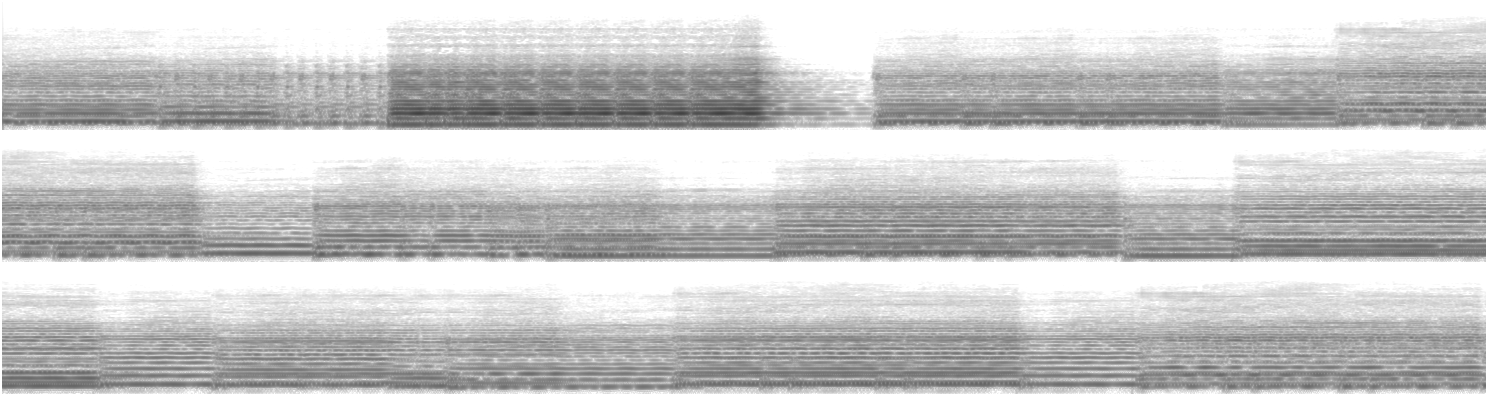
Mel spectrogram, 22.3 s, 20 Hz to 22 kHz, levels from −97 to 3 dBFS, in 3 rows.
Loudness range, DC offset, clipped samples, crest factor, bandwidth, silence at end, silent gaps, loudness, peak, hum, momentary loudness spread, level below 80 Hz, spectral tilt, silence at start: 10 LU; under 0.1%; under 0.1%; 20 dB; 12.5 kHz; 0 s; none; -36 LUFS; -18 dBFS; none; 14 LU; -86 dBFS; -6 dB/octave; 0 s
